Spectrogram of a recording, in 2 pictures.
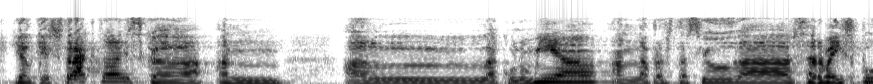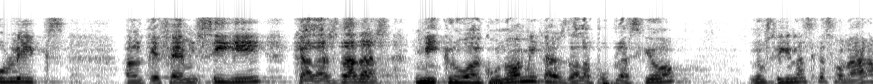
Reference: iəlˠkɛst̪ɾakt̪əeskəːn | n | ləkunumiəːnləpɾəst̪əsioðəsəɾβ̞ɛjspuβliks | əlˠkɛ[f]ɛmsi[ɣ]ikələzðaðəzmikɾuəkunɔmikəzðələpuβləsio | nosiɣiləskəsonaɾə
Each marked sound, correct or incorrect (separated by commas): correct, correct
